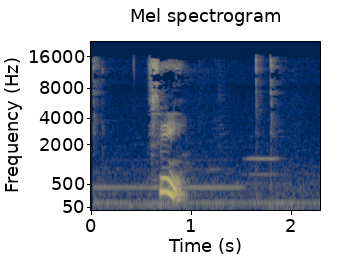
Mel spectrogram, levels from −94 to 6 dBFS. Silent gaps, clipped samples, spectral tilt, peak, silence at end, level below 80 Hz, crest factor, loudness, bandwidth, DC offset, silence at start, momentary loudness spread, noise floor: none; under 0.1%; -3 dB/octave; -6 dBFS; 0.45 s; -62 dBFS; 22 dB; -23 LUFS; 16.5 kHz; under 0.1%; 0.05 s; 23 LU; -49 dBFS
